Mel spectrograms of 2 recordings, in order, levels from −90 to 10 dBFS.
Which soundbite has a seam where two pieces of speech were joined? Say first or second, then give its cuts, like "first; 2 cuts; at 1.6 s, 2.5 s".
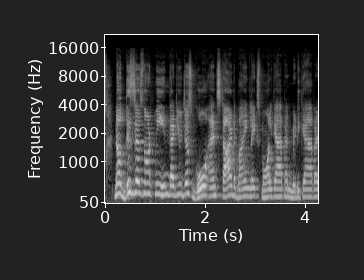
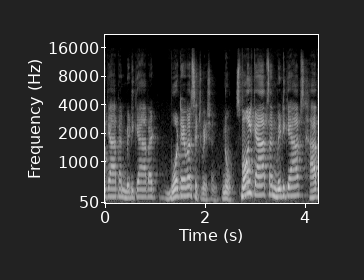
second; 1 cut; at 2.6 s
